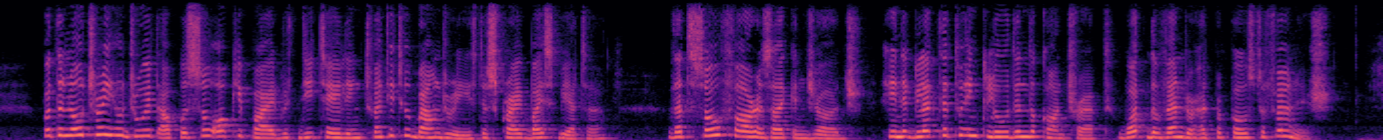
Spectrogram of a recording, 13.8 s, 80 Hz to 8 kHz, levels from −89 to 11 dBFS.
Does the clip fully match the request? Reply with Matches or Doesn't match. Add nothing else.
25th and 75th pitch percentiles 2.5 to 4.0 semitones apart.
Doesn't match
